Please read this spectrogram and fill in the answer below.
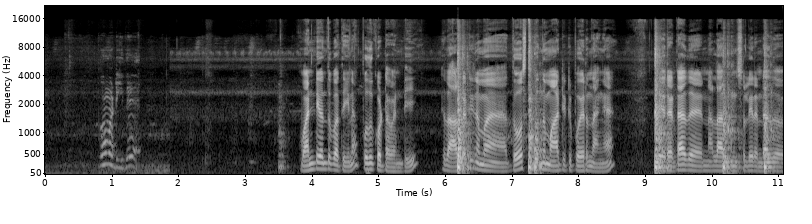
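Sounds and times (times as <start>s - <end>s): crickets chirring: 0.0s - 11.0s
man speaking: 3.9s - 8.6s, 9.2s - 11.0s.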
